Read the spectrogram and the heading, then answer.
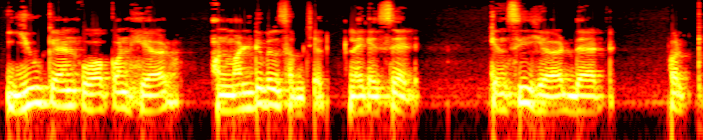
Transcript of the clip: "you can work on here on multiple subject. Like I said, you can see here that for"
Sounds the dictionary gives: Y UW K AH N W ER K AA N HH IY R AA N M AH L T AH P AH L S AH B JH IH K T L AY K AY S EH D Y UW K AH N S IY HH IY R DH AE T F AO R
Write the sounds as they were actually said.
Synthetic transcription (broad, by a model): Y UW K AH N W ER K AA N HH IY R AA N M AH L T AH P AH L S AH B JH IH K T L AY K AY S EH D Y UW K AH N S IY HH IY R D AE T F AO R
